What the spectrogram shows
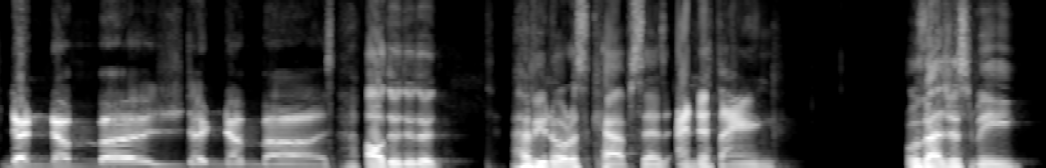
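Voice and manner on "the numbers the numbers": very slow, deliberate, drawn-out delivery. Quoting Captain Cabinet on caring about the metrics: imitating Captain Cabinet. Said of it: "To quote, uh, Captain Cabinet".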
